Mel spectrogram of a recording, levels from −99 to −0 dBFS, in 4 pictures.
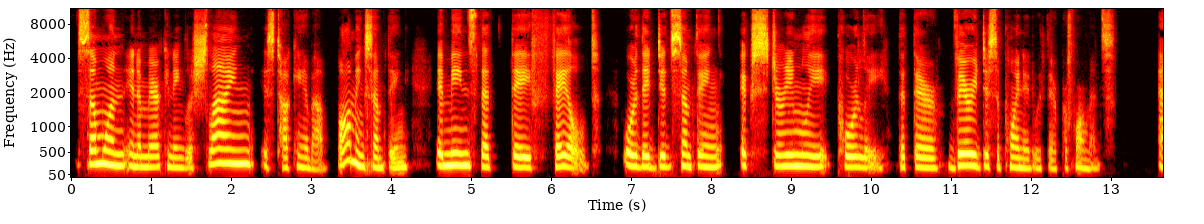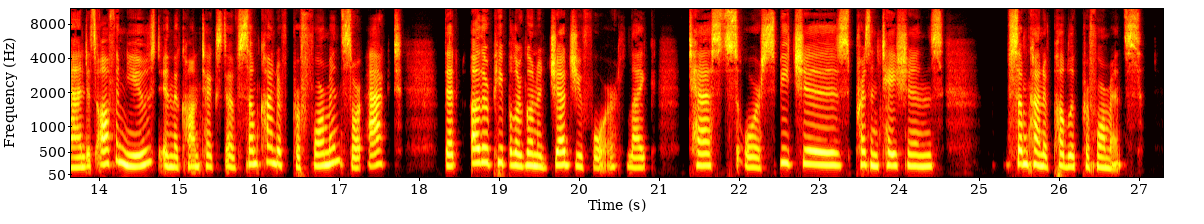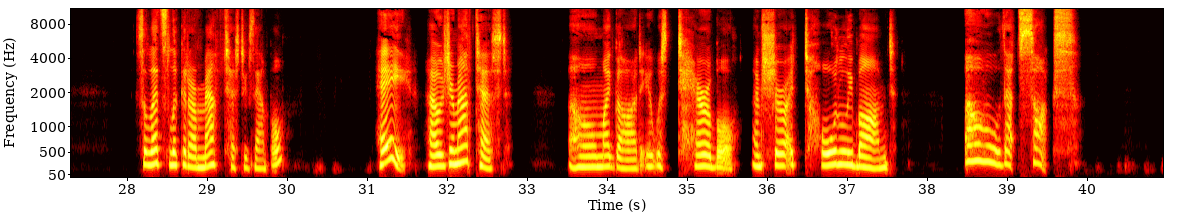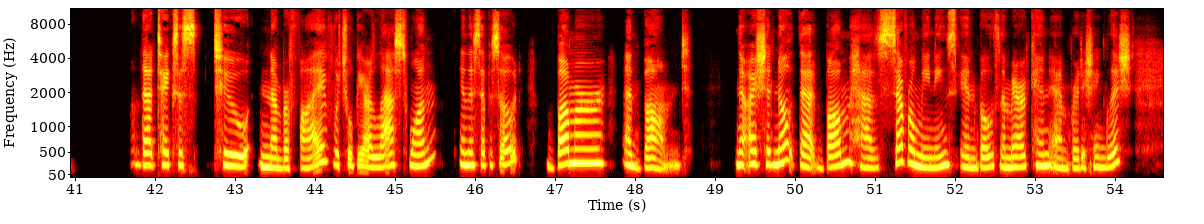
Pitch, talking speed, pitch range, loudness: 230 Hz, 135 wpm, 205-255 Hz, -19 LUFS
